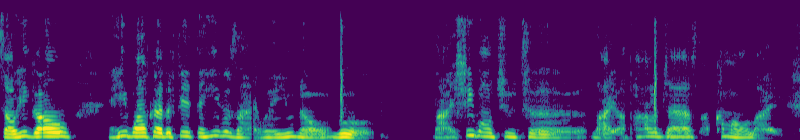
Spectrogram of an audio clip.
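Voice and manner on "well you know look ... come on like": muttered under the breath, lower and quieter. Retelling how a friend passed on a request: imitating someone saying it under his breath. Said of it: "he trying to say it on his breath".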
